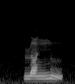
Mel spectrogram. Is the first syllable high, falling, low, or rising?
high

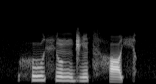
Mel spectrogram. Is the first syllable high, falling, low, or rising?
high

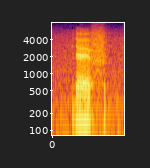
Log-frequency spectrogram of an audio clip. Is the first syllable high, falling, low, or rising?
low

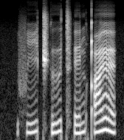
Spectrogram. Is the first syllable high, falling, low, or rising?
rising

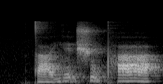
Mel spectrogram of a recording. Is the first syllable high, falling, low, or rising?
low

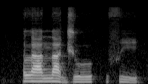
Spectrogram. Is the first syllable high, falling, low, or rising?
high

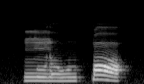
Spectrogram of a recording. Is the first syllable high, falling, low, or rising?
low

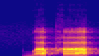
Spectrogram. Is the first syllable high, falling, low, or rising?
rising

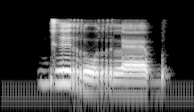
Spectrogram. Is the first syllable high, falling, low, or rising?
high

